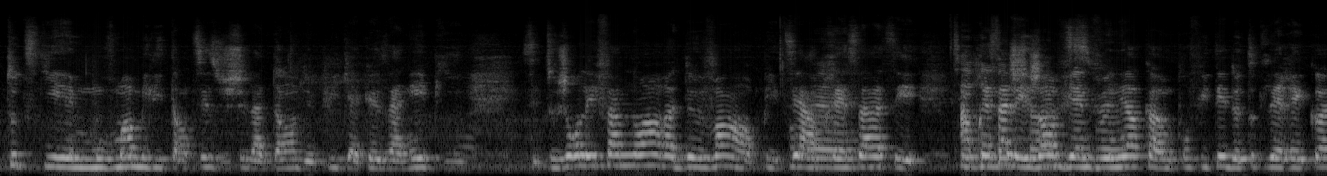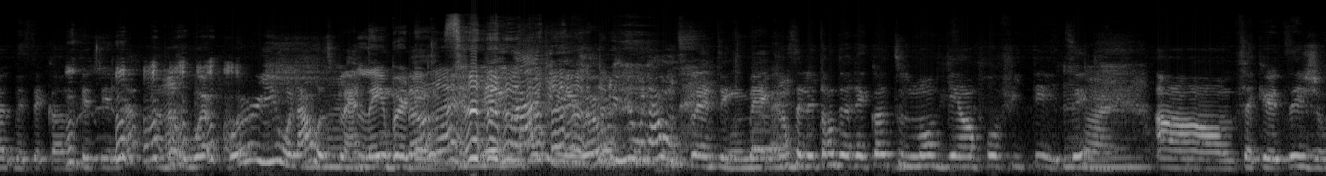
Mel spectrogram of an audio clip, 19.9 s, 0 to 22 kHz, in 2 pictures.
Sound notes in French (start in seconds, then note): 14.8 rires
